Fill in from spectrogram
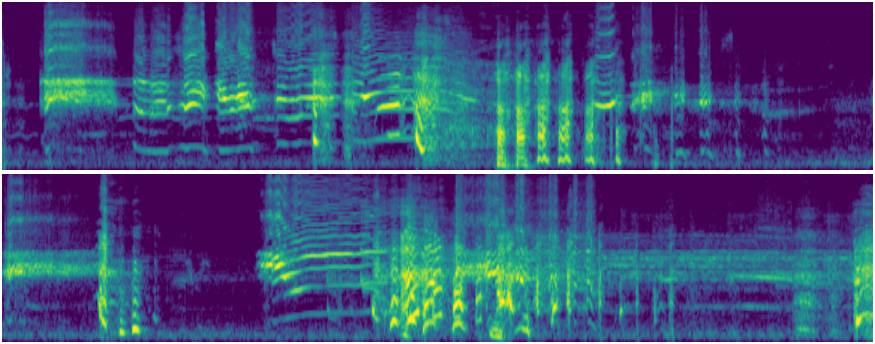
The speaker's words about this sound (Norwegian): Du hylgriner. Du hylgriner av uh, den nyeste Gardens of ja. the Galaxy-filmen.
